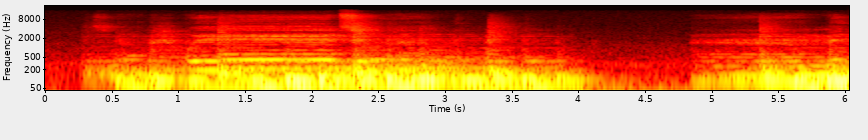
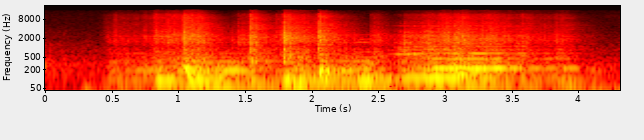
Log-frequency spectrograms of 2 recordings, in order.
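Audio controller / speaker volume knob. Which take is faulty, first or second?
second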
